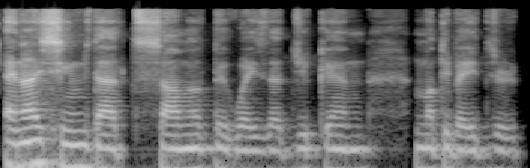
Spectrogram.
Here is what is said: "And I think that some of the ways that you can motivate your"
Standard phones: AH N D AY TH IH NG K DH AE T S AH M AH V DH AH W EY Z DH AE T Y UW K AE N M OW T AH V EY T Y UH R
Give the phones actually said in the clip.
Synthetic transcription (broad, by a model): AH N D AY S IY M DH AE T S AH M AH V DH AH W EY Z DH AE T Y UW K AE N M OW T AH V EY T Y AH R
